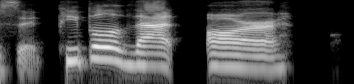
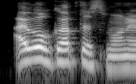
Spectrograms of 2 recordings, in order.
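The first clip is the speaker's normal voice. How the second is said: usual speaking voice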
